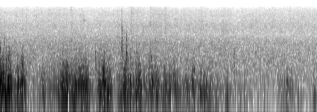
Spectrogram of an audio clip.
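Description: Wind buffeting the microphone in irregular gusts that fade away over the couple of seconds.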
